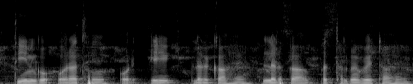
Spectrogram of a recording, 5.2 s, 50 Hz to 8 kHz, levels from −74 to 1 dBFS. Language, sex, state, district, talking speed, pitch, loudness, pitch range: Hindi, male, Bihar, Madhepura, 140 wpm, 115 Hz, -29 LUFS, 105-125 Hz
